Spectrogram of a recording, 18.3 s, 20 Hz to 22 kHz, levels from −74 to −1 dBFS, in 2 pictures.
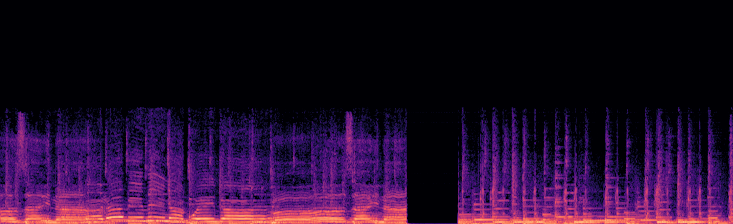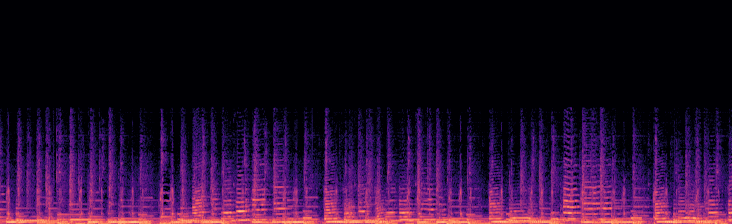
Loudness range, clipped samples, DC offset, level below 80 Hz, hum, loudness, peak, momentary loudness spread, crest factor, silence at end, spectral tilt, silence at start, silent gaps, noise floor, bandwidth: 2 LU; under 0.1%; under 0.1%; -32 dBFS; none; -17 LUFS; -4 dBFS; 3 LU; 12 dB; 0 s; -6.5 dB/octave; 0 s; none; -58 dBFS; 11.5 kHz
